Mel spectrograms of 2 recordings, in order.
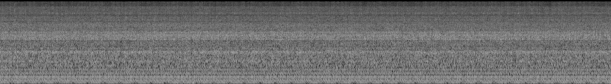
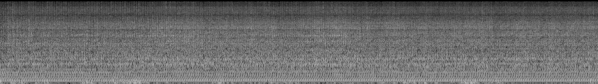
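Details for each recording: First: Shindaiwa HT2510-40 hedge trimmer, C4 four-stroke hybrid engine, after clutch, cam, timing and valve clearance repairs: steady high-pitched buzz peaking around 8,800 rpm, no misses, surging or rattles; successful test run, normal running at high speed. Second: Shindaiwa HT2510-40 hedge trimmer, C4 four-stroke engine, no power, test run after clutch replacement: buzzes hard at high speed with a strained, uneven note and little pull; runs terrible, half a cam lobe found broken off.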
